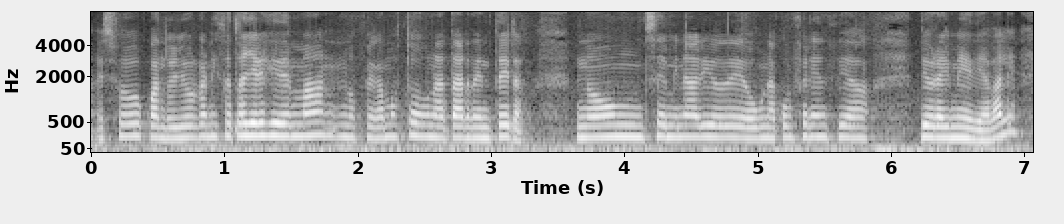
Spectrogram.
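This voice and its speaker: There is audible room echo as a woman with a fairly high pitch talks at a fairly quick pace. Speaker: speaker at a business conference, emotional intelligence trainer. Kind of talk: conference talk. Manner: fast.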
